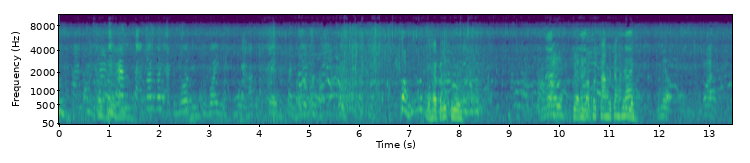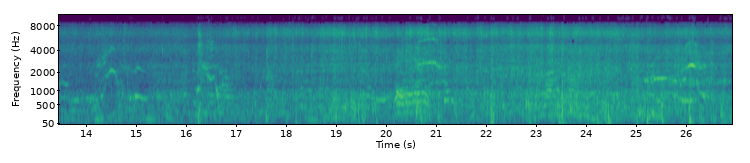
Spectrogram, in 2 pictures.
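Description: Water splashes as swimmers kick and paddle in a pool.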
